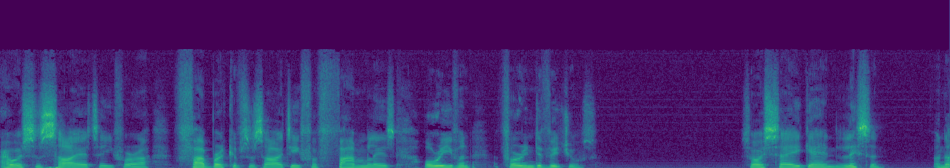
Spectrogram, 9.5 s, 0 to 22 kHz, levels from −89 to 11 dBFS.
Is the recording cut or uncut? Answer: uncut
